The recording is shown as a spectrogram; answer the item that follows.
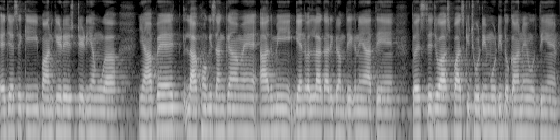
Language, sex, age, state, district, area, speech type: Hindi, male, 18-30, Madhya Pradesh, Gwalior, urban, spontaneous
